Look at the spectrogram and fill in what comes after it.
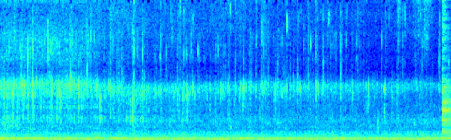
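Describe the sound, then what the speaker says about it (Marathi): Fenugreek seeds and pepper frying in oil for a traditional village-style pickle, a steady close sizzle with a soft crackle running throughout and no talk. "नंतर असे एक एक वस्तू आपल्याला तळून घ्यायचे."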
